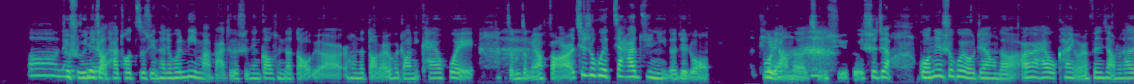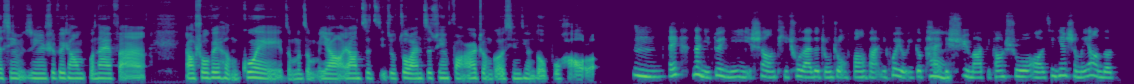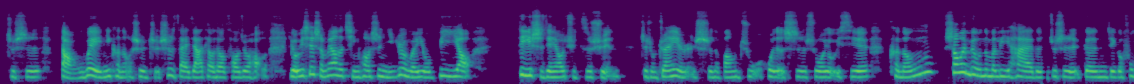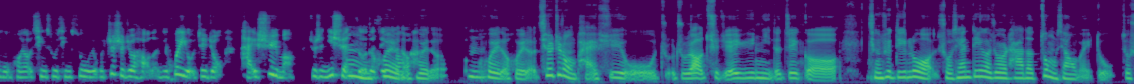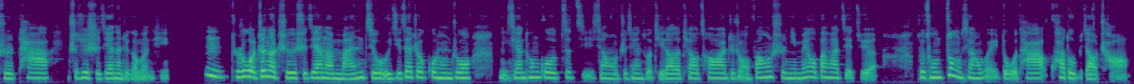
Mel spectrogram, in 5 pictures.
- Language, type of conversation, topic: Chinese, podcast, 當情緒低落時你會做什麼？
- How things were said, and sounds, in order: chuckle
